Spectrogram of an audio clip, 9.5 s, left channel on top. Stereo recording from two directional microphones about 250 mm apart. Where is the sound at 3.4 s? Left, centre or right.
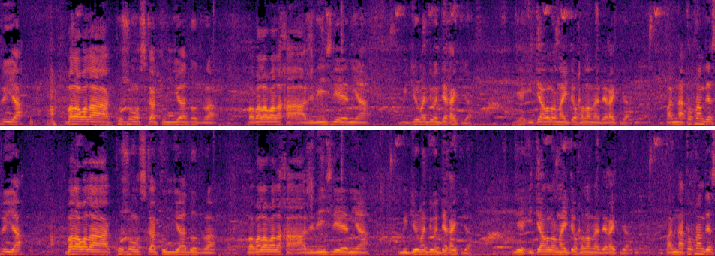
Centre.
